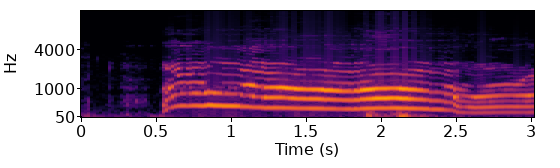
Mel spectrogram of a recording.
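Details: Eight-year-old Husky on his birthday, howling in a long sustained tone that rises at the start, holds steady, and drops to a lower pitch near the end, with a brief soft voice underneath.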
